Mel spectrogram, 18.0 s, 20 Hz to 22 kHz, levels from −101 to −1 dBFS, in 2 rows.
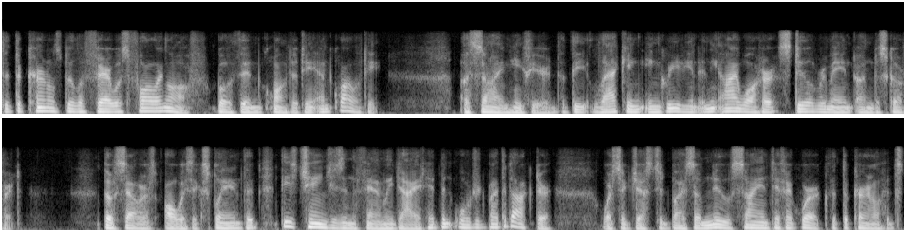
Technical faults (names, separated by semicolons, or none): none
